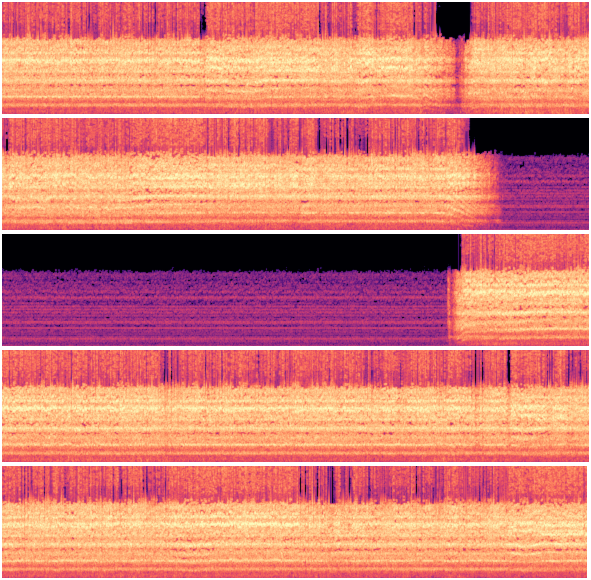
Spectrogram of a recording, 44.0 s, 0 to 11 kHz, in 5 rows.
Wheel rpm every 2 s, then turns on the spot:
240, 230, 230, 150, 210, 220, 230, 190, 0, 0, 0, 0, 140, 230, 230, 230, 230, 230, 230, 230, 230, 230.
none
